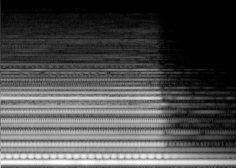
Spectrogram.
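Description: Two bowed cello notes in third position, the first finger played slightly flat against the open D string, a steady sustained double stop with harsh beating dissonance, the upper note dropping out after two seconds as the low tone rings on.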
